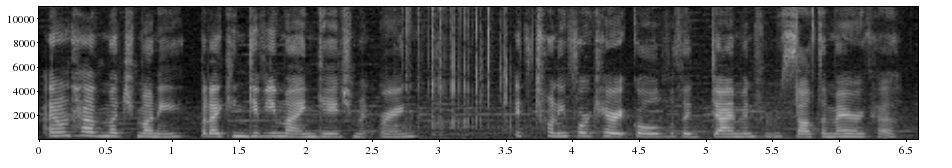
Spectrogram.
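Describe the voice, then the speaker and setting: A woman's voice: sits high, fairly even intonation, brisk, faint music behind, lightly acted. A woman playing a pleading 1940s femme fatale in a noir radio drama.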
